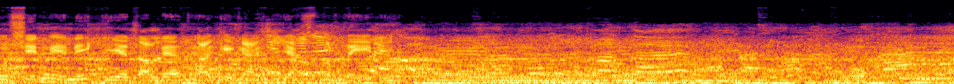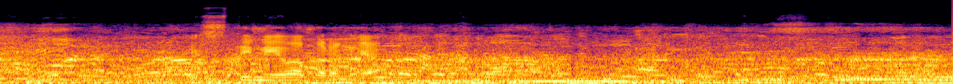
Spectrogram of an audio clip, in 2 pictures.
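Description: Several men talk and chatter nearby, outdoors.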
